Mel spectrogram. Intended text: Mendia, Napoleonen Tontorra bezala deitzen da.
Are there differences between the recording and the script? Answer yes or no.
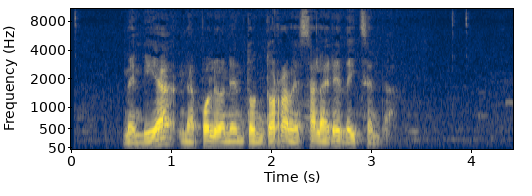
yes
